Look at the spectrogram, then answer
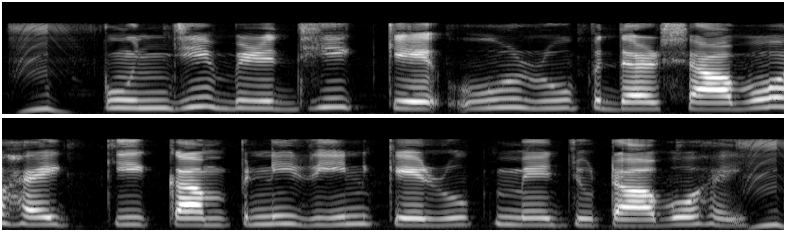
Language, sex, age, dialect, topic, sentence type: Magahi, female, 18-24, Southern, banking, statement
